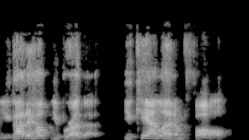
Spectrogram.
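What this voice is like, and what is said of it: Put-on Brooklyn accent. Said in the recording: “a Brooklyn accent”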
